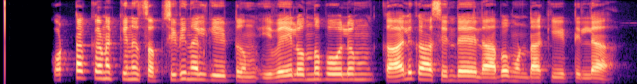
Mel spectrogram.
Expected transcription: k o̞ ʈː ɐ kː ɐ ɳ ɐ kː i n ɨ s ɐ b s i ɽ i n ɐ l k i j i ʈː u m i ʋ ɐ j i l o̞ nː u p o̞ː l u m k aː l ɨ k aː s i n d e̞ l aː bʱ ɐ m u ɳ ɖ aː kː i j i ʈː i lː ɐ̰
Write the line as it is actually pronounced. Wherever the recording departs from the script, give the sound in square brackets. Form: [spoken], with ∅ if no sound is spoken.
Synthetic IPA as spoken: k o̞ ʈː ɐ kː ɐ ɳ ɐ kː i n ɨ s ɐ b s i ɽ i n ɐ l k i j i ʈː u m i ʋ ɐ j i l o̞ nː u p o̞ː l u m k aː l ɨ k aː s i n d e̞ l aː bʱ ɐ m u ɳ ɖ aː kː i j i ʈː i lː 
